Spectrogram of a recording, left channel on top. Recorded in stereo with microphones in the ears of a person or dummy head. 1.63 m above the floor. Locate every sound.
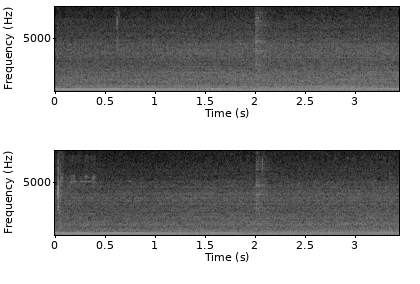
0.0 s a fan: 70° left (ahead or behind), 1.7 m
